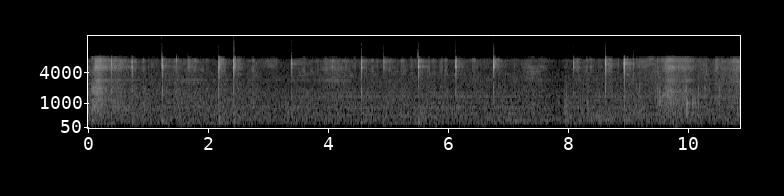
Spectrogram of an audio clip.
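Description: Faint, irregular clicks, about fifteen of them, of a stylus tapping on a tablet while words are written by hand.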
